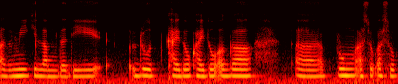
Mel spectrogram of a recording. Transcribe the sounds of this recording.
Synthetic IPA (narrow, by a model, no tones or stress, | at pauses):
ɐdumiɡilɐmdɐdi | ɾut̚kʰajdokʰːajdoʔɐ̰ɡɐ | puŋɐ̰sukɐsuk̚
